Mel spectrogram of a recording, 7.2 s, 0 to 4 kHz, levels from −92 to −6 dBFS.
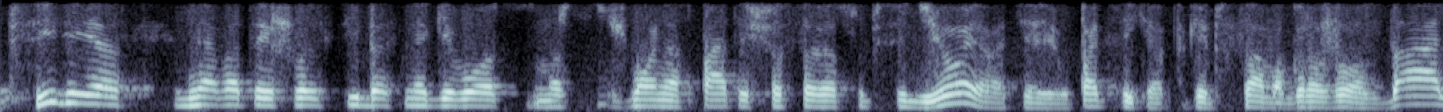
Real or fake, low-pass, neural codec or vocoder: real; 3.6 kHz; none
